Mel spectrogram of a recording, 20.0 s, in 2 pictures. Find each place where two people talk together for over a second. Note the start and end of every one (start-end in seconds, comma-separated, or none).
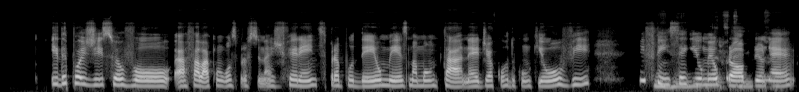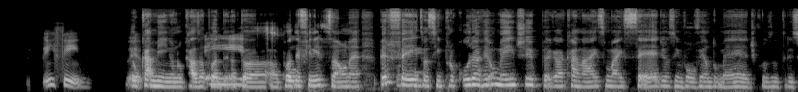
8.2-9.4, 12.5-13.7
